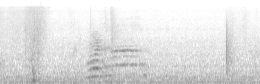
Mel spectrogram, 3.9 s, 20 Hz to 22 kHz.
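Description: Jinky, an elderly 17-year-old white and orange cat, gives a soft meow over a low steady background hum, followed by a second brief drawn-out call; a short faint click comes near the end.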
